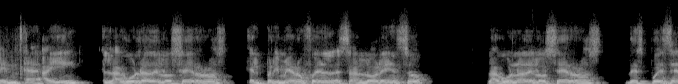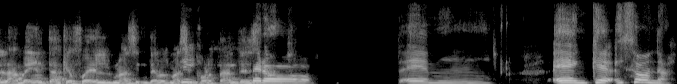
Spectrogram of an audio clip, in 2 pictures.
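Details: Aphasia after acquired brain injury from stroke in a participant of an art history workshop for people with aphasia, giving a spoken presentation in Spanish; finding: aphasia.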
